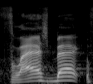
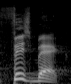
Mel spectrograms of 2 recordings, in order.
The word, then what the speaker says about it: Fishback: right there it is uh uh Dominique uh flashback Fishback that's how you say her name uh pretty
